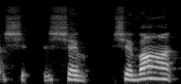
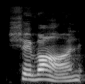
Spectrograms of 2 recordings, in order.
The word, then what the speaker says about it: Siobhan: Yeah, Shiovan. Okay. Yeah, Siobhan is pronounced Irish Gaelic.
